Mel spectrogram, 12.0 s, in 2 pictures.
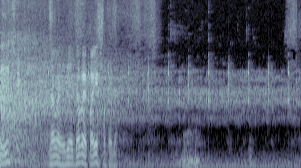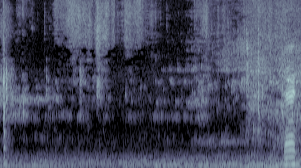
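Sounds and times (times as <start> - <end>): car engine hum from cabin: 0.0 - 12.0.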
